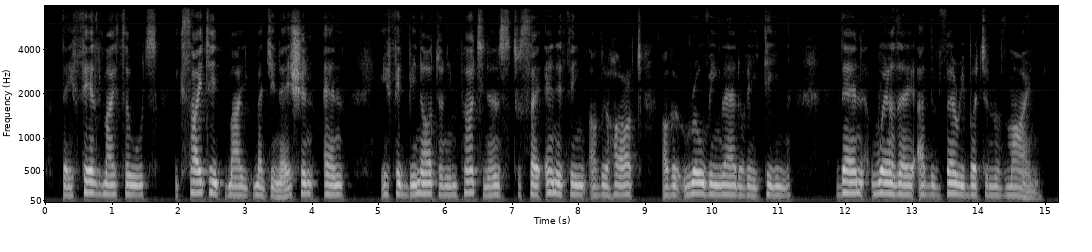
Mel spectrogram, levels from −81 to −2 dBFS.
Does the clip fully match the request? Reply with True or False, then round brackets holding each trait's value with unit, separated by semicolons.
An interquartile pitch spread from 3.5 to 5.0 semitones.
False (2.6 semitones)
